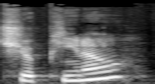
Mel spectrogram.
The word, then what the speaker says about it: cioppino: Yeah, I just looked up, I think it's pronounced cioppino, which is like a soup with mussels and clams, and it's lovely and delicious.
